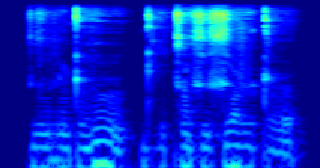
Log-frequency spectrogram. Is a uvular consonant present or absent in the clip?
absent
